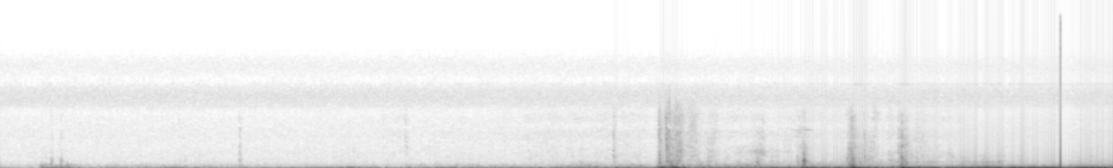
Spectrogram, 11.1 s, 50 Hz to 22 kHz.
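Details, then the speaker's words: Tesla Model 3, out of warranty, driving over a driveway lip after working lube into the upper control arm joint: low rumble and soft thumps, with no suspension squeak; the known squeak is gone. "there we go no sound nothing absolutely nothing wow even going down my street it would make the sound I know it would make it but nothing that's so awesome man"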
